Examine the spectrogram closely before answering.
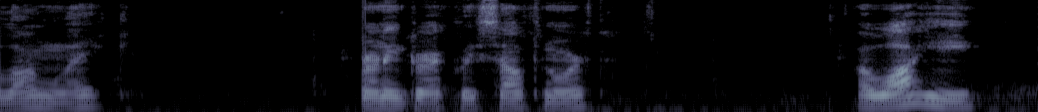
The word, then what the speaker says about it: Owyhee: Owyhee was the original pronunciation of Hawaii before Hawaii became a territory of the United States of America.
